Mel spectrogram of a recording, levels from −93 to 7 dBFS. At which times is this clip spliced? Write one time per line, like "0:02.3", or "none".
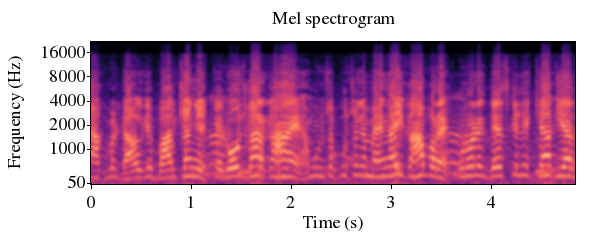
0:01.0
0:03.6

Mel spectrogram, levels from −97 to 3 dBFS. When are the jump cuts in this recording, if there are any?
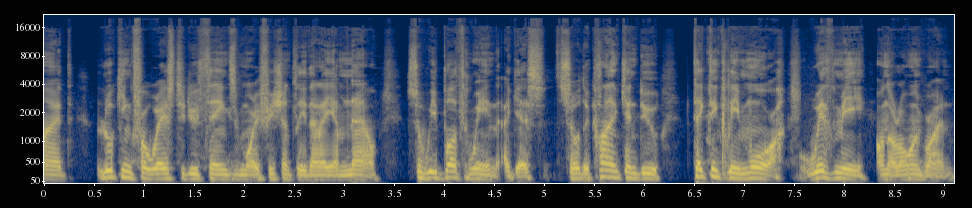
0:06.3
0:07.5
0:08.3

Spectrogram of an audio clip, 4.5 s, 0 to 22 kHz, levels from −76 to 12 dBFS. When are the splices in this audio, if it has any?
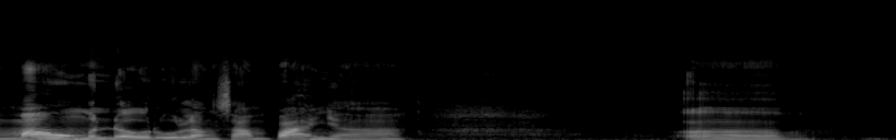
none

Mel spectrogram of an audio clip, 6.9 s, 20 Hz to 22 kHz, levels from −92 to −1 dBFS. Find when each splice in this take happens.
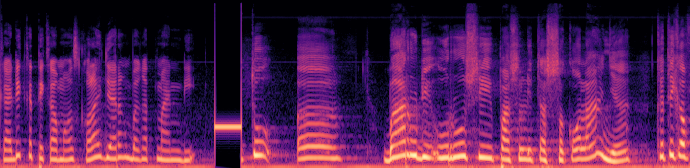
0:02.5

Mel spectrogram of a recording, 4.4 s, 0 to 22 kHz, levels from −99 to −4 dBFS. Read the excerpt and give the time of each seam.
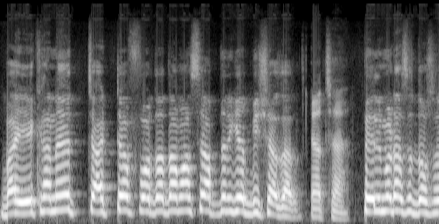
none

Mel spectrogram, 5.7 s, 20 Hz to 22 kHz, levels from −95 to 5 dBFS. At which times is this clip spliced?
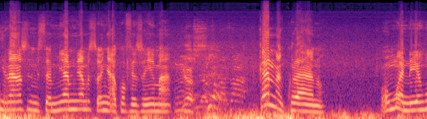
none

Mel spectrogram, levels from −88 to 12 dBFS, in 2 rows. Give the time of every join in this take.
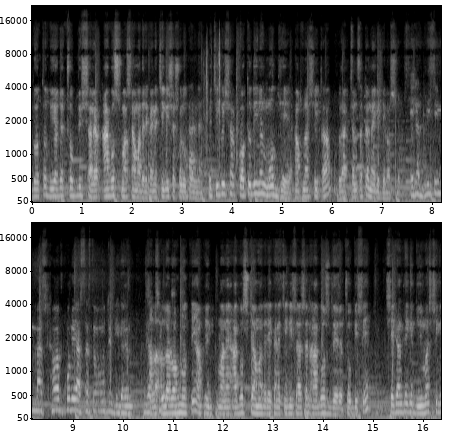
0:03.5

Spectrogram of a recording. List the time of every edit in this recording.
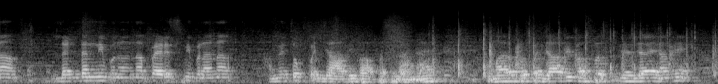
none

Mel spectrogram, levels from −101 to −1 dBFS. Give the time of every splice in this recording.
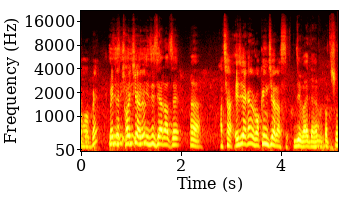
0:04.1

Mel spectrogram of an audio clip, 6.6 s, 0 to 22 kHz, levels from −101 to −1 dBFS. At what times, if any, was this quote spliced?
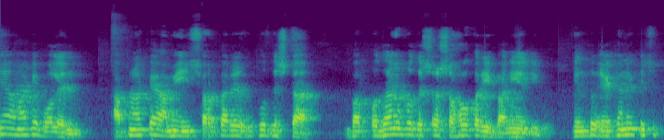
0:00.9
0:05.5

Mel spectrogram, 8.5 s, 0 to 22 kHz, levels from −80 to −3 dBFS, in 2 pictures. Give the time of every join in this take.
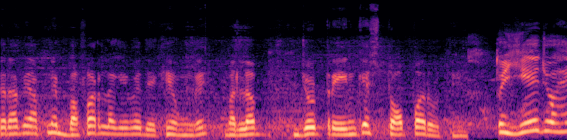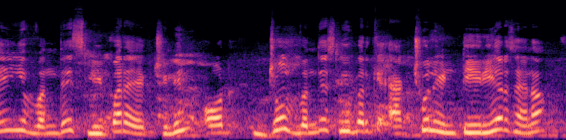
0:01.6
0:03.5

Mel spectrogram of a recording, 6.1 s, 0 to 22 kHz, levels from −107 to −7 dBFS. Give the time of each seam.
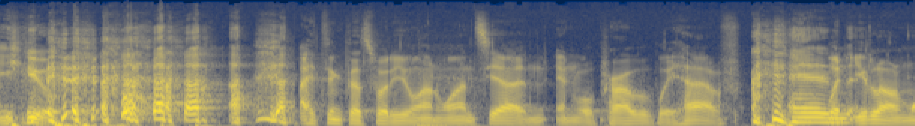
0:02.0

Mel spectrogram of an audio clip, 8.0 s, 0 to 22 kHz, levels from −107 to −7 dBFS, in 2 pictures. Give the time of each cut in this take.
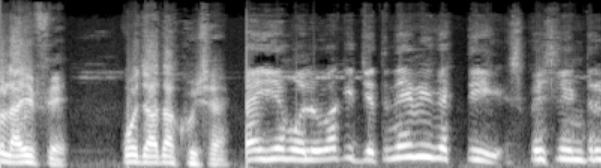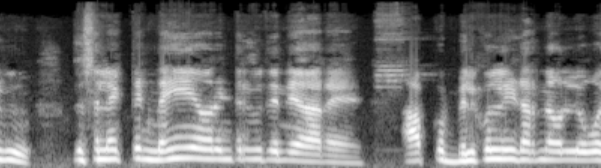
0:01.5

